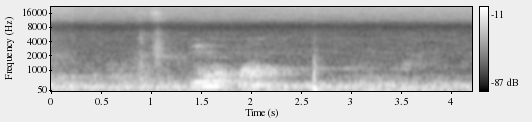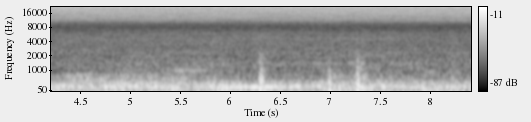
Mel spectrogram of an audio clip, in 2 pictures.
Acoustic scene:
elevator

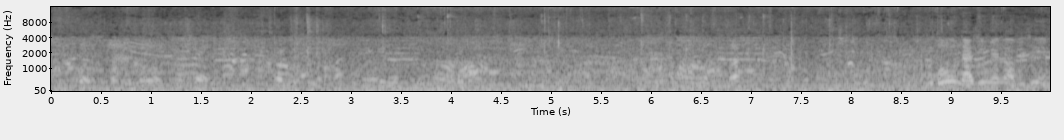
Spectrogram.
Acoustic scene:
park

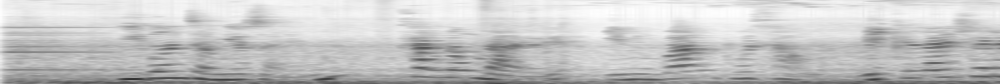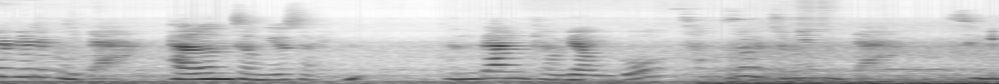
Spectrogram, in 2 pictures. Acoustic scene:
bus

